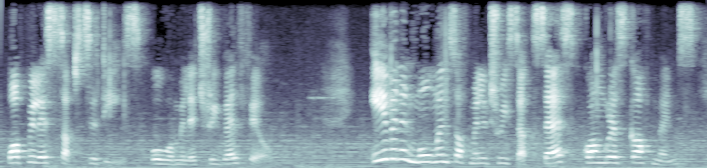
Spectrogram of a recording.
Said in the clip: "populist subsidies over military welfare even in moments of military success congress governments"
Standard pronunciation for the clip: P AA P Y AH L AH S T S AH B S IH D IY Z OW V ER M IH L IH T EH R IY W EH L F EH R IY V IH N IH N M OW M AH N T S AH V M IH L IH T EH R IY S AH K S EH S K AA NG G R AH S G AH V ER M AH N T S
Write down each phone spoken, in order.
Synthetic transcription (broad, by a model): P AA P Y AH L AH S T S AH B S IH D IY Z OW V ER M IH L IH T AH R IY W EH L F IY L IY V IH N IH N M OW M AH N T S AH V M IH L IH T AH R IY S AH K S EH S K AA NG G R AH S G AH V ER M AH N T S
